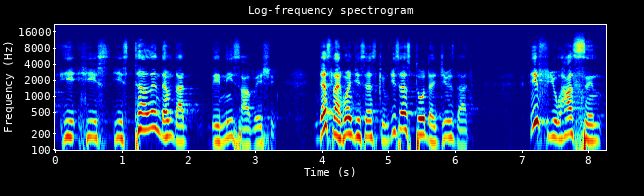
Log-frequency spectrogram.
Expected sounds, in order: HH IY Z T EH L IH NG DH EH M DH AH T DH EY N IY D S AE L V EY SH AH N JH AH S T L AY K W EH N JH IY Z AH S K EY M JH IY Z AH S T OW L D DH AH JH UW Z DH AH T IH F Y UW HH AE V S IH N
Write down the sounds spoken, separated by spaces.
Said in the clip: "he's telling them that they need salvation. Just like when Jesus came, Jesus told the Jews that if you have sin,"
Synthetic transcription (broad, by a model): HH IY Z T EH L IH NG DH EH M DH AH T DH EY N IY D S AE L V EY SH AH N JH AH S T L AY K W EH N JH IY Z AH S K EY M JH IY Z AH S T OW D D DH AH JH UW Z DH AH T IH F Y UW HH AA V S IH N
